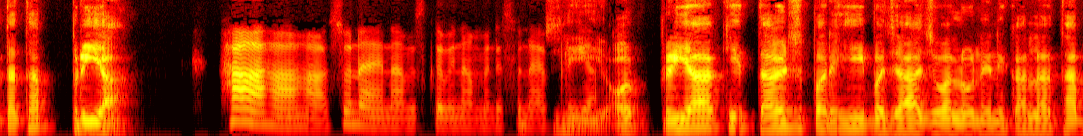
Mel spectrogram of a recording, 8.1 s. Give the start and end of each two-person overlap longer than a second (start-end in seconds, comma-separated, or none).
none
